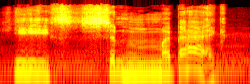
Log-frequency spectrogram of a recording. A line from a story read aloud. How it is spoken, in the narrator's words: I stammered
